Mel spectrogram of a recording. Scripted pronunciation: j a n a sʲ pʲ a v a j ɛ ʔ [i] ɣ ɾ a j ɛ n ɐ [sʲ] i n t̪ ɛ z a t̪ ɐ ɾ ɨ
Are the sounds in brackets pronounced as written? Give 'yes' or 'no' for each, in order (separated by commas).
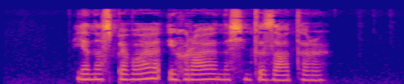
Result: yes, yes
